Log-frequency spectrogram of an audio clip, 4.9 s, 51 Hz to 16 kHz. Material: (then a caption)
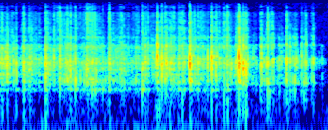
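Plastic. An empty red disposable plastic party cup, hollow with thin ribbed walls, is held upright in both hands and tapped and scratched with fingernails on its outer wall. The result is a quick, dense run of light, dry clicks and scratchy rustles centered around 1 kHz with almost no low end, each tap dying away almost instantly.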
